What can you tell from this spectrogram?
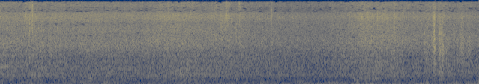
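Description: Steady sea surf and wind noise at the shoreline, with a few light crackles near the end as a plastic bag is picked up.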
